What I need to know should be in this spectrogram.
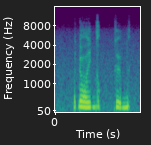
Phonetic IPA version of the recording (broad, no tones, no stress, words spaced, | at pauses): ɗoi̯ɡokːɨb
